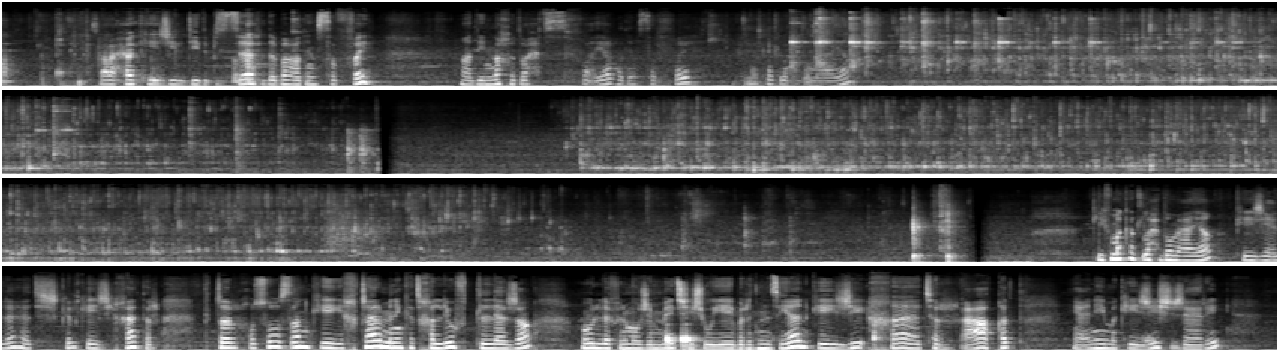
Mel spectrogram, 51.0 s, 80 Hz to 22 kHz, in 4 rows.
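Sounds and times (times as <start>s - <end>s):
liquid pouring and splashing: 8.9s - 16.3s, 18.4s - 31.3s.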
